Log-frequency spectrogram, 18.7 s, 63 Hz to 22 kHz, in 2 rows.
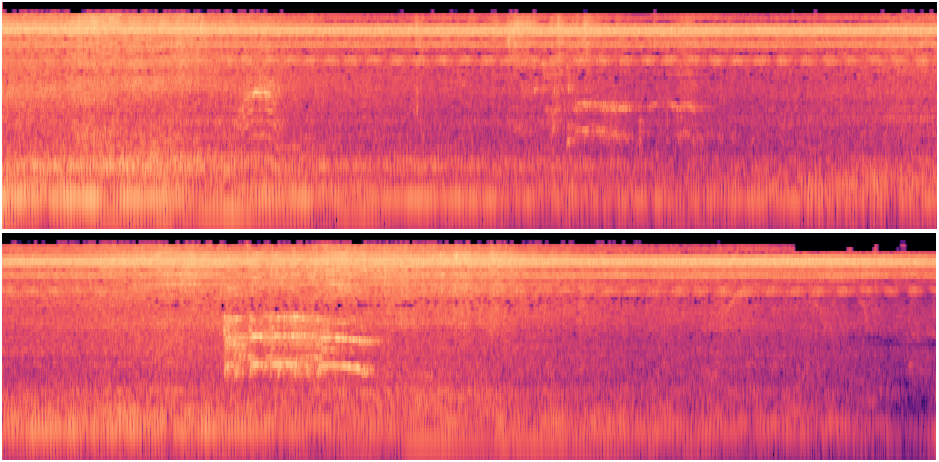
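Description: A rooster crowing: shorter calls about 2.5 and 6 seconds in, then one longer, louder crow a little past the middle, over a steady low hum.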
